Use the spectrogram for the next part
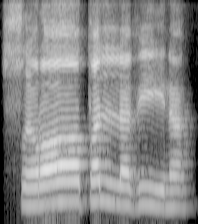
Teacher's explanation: صاد پر سیٹی ہلکی بجے گی نسبتاً سین کے مقابلے میں، لیکن تھوڑی سی سیٹی بھی بجے گی، اور اس حرف کو ہم موٹا پڑھیں گے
